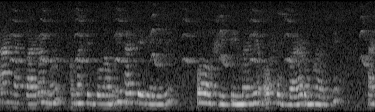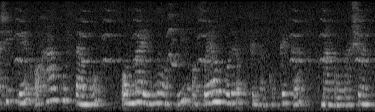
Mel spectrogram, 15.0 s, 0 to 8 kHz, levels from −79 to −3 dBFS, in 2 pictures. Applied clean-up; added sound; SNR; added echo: none; Water / Bird; 15 dB; reverberation time 0.5 s.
